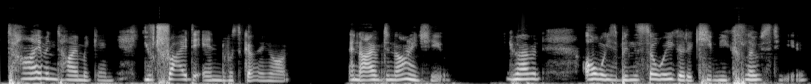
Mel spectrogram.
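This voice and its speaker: A woman voicing a stern, tormented man, guarded and grave, with quiet intensity in a story reading. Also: medium pitch, moderate pace, no room sound, muffled recording, close to an everyday voice. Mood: cold restraint.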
